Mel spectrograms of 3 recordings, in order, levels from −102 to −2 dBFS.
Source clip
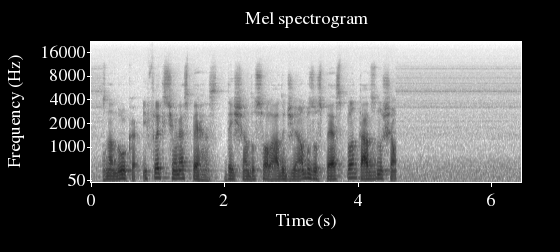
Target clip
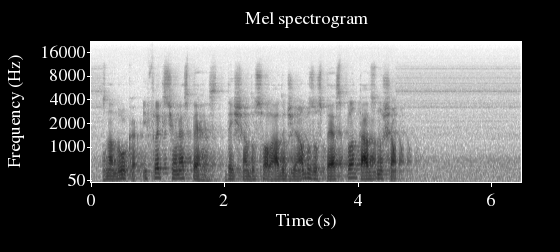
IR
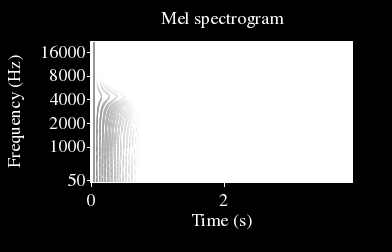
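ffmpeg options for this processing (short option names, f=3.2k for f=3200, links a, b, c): -filter_complex "[0:a]equalizer=f=690:w=1.6:g=9,asplit=2[a][b];[b]adelay=118,lowpass=f=2.7k:p=1,volume=-13dB,asplit=2[c][d];[d]adelay=118,lowpass=f=2.7k:p=1,volume=0.46,asplit=2[e][f];[f]adelay=118,lowpass=f=2.7k:p=1,volume=0.46,asplit=2[g][h];[h]adelay=118,lowpass=f=2.7k:p=1,volume=0.46,asplit=2[i][j];[j]adelay=118,lowpass=f=2.7k:p=1,volume=0.46[k];[c][e][g][i][k]amix=inputs=5:normalize=0[l];[a][l]amix=inputs=2:normalize=0,volume=-2.5dB"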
